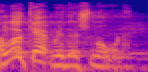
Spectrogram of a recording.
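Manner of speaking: usual speaking voice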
